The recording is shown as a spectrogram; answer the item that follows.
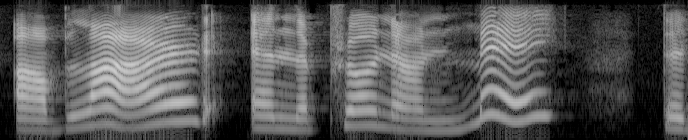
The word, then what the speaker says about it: habla: And we notice habla. Where's the stress? The emphasis. Habla. It's in this first syllable.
